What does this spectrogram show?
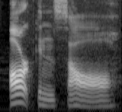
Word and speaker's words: Arkansas: of a similar one since the letter s at the end of the french word is usually silent we pronounce bill clinton's home state arkansas oh i'll probably restart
